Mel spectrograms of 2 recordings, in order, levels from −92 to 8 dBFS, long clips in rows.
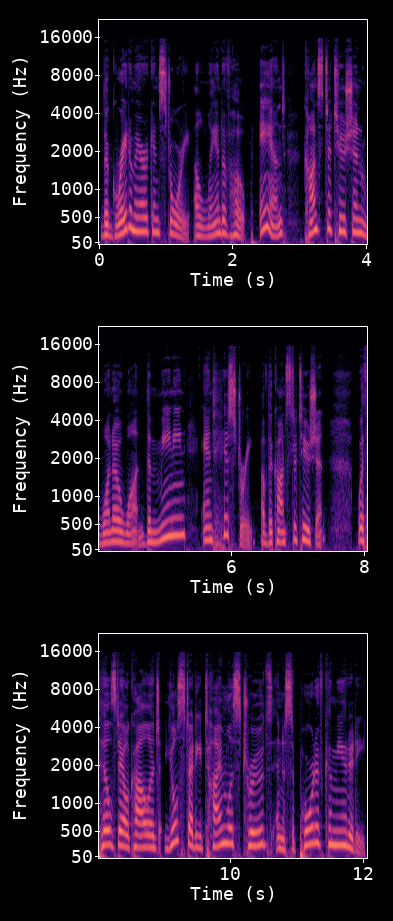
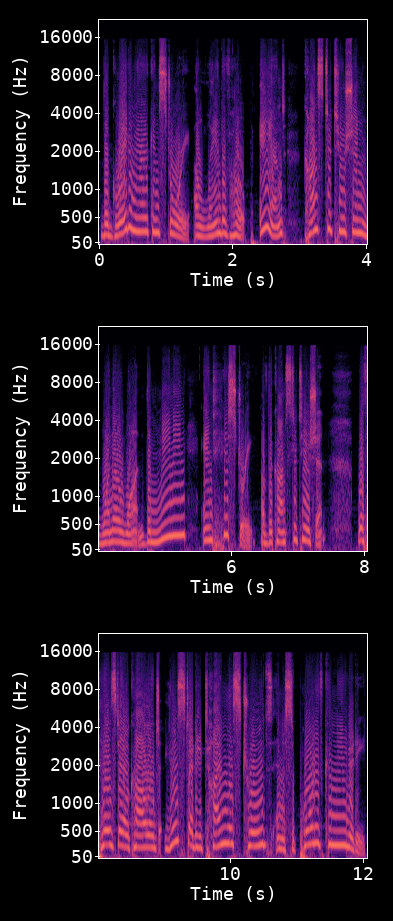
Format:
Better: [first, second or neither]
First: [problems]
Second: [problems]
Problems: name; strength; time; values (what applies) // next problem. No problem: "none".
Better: first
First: none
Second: distortion; heavy; 30% of the sound clipped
